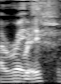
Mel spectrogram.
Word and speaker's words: Ralph: Yeah, Rafe.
